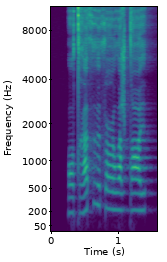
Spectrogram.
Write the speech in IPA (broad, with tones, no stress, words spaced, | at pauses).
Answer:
ɔ˨tɣa˦θðʏ˧θ ʕoː˦ʒdˤo˦ɪ̯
